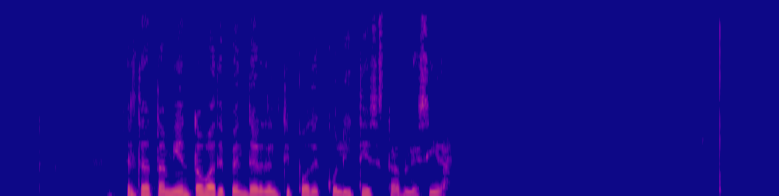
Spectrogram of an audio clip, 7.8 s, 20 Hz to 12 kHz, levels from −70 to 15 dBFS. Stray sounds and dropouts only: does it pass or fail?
pass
